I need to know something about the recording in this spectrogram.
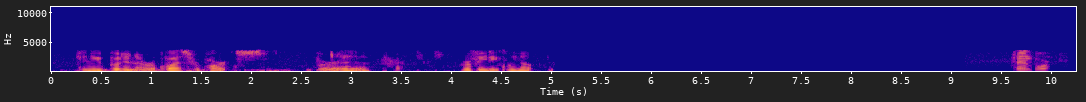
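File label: Police Northeast District Disp, radio; Raleigh; wake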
